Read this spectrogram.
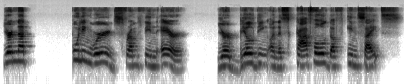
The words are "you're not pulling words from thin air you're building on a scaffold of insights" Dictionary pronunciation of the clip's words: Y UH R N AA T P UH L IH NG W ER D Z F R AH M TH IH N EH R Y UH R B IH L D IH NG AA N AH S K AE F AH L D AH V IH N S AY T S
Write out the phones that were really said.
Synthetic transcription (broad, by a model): Y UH R N AA T P UH L IH NG W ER D S F R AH M TH IH N EH R Y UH R B IH L D IH NG AA N AH S K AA F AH L D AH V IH N S AY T S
